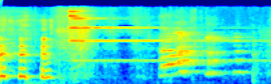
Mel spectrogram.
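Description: A single bell, rung to score a point in a game, gives one clear ding that rings on in a long, steady tone after a few short bursts of laughter.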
